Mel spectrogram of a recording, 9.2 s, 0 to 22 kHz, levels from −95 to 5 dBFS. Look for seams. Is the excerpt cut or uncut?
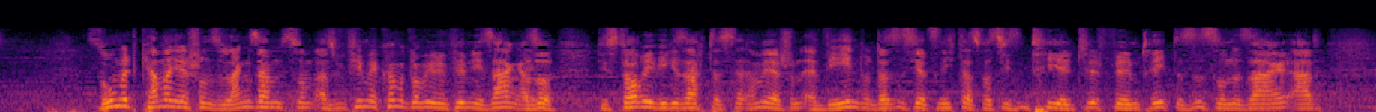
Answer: uncut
